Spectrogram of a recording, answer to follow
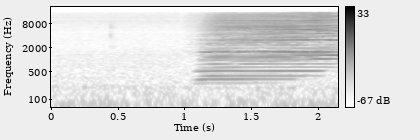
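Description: Hohner Marine Band harmonica in C, blown: one held chord of several tones at once, starting about a second in.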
